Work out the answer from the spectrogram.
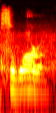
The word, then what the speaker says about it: saguaro: to the giant saguaro i don't think you pronounce the g saguaro according to the maps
